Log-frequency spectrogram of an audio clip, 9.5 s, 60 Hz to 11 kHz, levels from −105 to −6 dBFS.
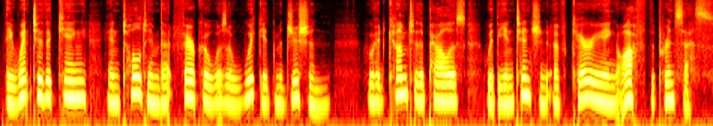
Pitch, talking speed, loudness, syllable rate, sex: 175 Hz, 175 wpm, -20 LUFS, 4.6 syllables/s, female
